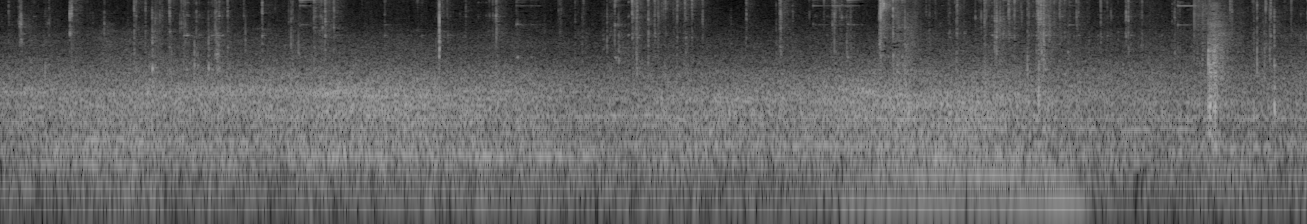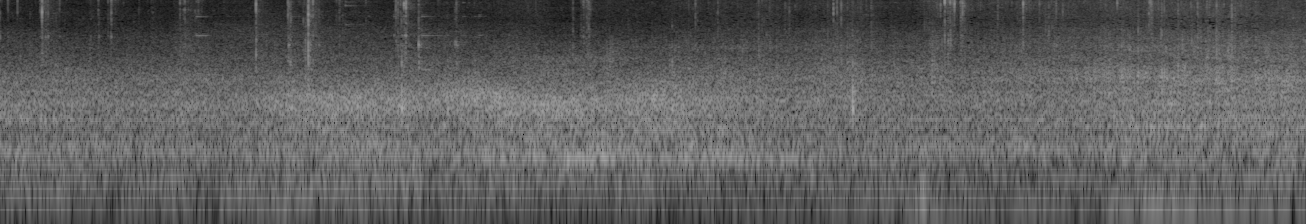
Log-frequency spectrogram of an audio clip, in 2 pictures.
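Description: Metal clicking and rattling from the saw chain and a small tool as the chain is handled and fitted on a Shindaiwa chainsaw's bar with the engine off, many separate clinks over a steady background hiss.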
